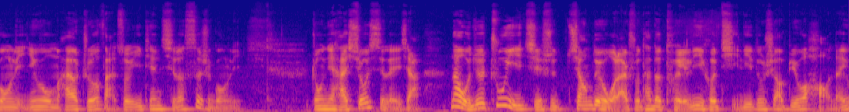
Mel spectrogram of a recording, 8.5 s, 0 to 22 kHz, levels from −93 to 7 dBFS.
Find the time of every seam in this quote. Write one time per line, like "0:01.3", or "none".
none

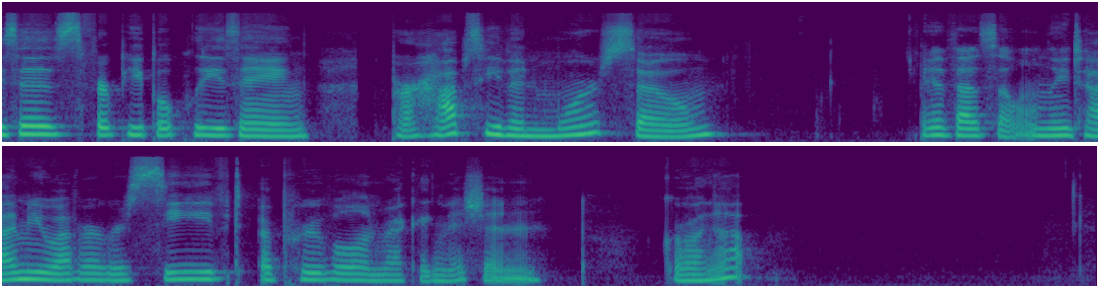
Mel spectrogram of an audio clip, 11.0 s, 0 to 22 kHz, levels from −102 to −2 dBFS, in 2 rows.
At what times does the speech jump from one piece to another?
0:01.8

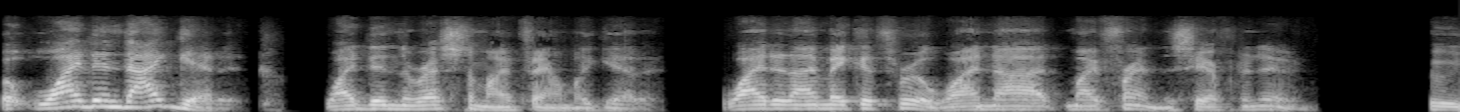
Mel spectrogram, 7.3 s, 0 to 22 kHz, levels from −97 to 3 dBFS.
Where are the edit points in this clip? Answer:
0:03.5

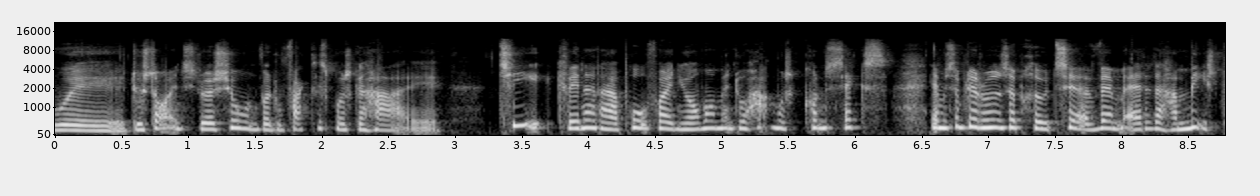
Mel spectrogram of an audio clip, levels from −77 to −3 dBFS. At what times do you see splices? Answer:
none

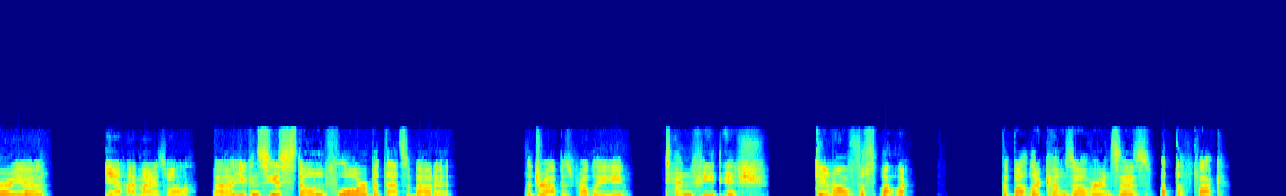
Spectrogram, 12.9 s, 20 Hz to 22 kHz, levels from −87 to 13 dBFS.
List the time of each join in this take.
0:02.0

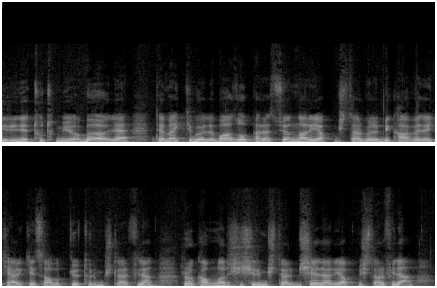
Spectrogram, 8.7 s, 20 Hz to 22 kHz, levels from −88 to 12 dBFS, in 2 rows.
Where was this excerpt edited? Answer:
none

